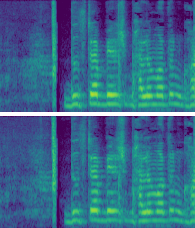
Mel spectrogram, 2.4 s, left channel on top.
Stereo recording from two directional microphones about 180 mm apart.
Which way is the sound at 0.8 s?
75° left (ahead or behind).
